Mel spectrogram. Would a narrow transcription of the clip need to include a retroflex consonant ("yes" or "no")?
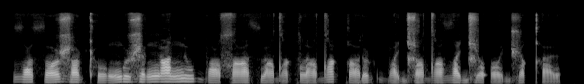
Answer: yes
